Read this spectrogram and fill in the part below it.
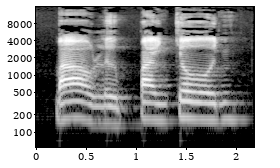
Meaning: it cannot be undone anymore
- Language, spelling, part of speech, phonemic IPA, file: Mon, ၜဴလုပ်ပါၚ်စိၚ်, phrase, /bao lṳp paɲ cəɲ/, Mnw-ၜဴလုပ်ပါၚ်စိၚ်.wav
